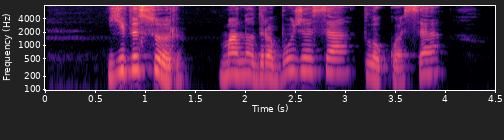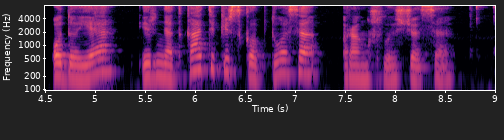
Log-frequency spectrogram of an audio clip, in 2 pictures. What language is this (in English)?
Lithuanian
